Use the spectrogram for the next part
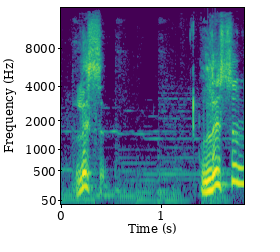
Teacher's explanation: it has two syllables and the stress is not at the end of the word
